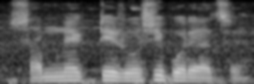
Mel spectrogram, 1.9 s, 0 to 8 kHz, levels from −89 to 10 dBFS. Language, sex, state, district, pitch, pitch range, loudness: Bengali, male, West Bengal, Alipurduar, 135 Hz, 120-145 Hz, -16 LUFS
